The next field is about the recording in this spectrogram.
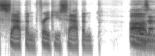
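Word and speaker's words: Capan: It's Sappin, Frankie Sappin. Oh, is that how you pronounce it?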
